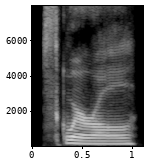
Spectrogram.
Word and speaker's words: squirrel: It's got two syllables. Squirrel. Nobody has time for two syllables.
